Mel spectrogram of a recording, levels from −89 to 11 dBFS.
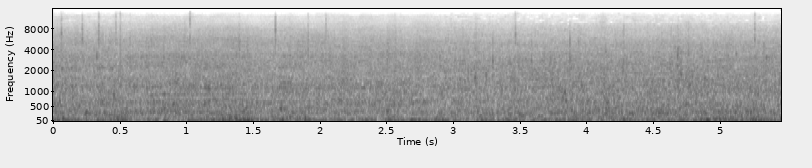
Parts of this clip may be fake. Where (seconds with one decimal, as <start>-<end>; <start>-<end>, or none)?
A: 0.5-2.9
